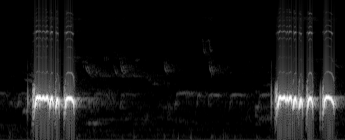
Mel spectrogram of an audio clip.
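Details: Local perkutut, the zebra dove, singing strongly: two bursts of quick warbling coos, each about half a second long, separated by near silence.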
